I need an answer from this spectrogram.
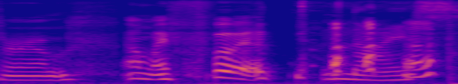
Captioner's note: laughs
